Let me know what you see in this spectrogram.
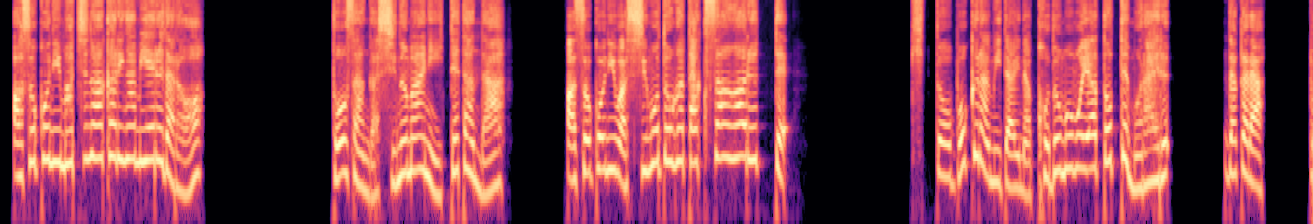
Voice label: female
